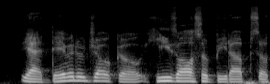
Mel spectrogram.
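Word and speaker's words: Njoku: Uh, David, do you know I can't pronounce his name for me, Adam? Uju. Yeah, David Ojoko.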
